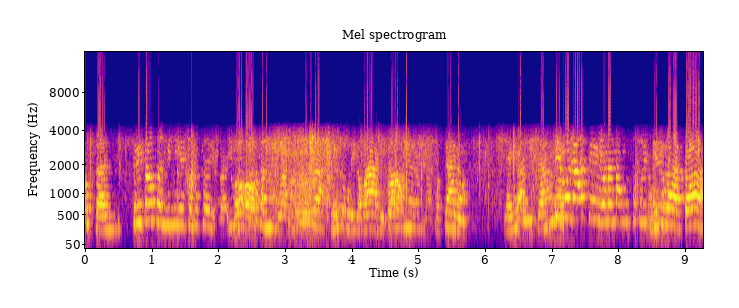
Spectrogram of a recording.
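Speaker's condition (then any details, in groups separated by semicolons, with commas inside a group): No condition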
